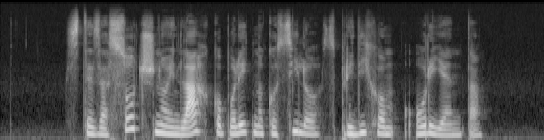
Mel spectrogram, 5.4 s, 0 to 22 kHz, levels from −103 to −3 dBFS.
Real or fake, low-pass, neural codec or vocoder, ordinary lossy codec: real; 19.8 kHz; none; none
